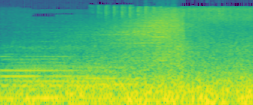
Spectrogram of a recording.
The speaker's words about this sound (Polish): Jesteście w jednym kawałku, bo ładunek nie był otoczony kamieniami. Gdyby tak było, siła wybuchu poszłaby w górę. Tymczasem większość impetu rozeszła się po bokach.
